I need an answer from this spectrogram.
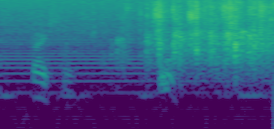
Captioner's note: applause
